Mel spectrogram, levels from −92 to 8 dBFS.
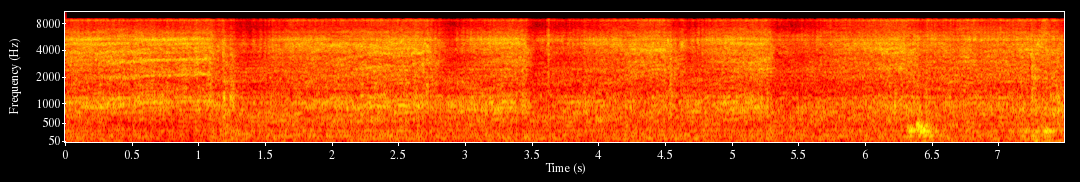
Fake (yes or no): yes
